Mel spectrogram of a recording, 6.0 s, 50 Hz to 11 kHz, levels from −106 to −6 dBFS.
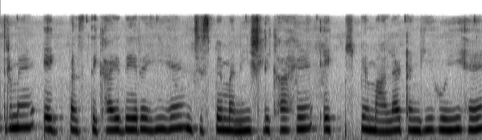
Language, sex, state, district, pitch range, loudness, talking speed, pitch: Hindi, female, Chhattisgarh, Bilaspur, 220-235 Hz, -14 LUFS, 180 wpm, 230 Hz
